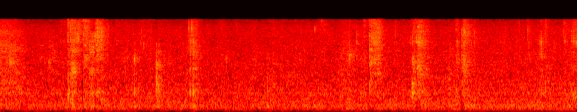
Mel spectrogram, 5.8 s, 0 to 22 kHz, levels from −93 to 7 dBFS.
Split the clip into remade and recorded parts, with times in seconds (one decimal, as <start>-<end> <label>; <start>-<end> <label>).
0.0-1.9 recorded; 1.9-2.8 remade; 2.8-5.0 recorded; 5.0-5.8 remade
